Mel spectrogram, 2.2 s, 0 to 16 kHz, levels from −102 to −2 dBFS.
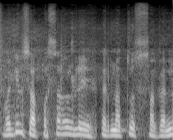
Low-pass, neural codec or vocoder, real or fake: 14.4 kHz; codec, 32 kHz, 1.9 kbps, SNAC; fake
